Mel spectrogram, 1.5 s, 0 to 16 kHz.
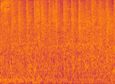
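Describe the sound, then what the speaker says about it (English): Dense, continuous gunfire and explosions from a Panzer IV command tank attacking a gun emplacement in the World War II strategy game Company of Heroes 2, loud and unbroken with no voices. "Here comes the Panzer IV command tank. Putting some damage onto this gun."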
